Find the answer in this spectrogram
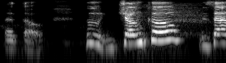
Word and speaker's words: Junko: Who Junko? Is that how you say her name? Junko?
